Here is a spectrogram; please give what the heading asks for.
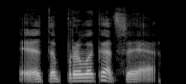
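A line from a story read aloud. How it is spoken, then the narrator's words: Muttering. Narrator (Russian): бормотал он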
